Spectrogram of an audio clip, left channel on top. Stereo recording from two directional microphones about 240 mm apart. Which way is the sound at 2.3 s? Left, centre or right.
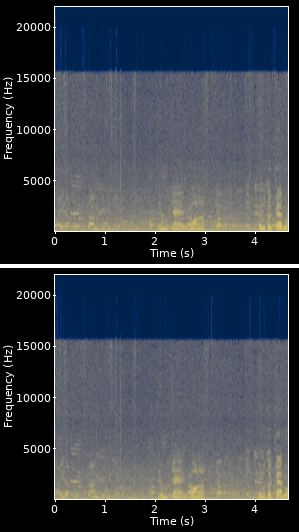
Centre.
